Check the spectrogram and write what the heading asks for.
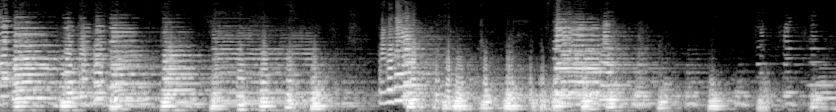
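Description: Small Swiss folk brass band playing a tune together: trombone, trumpets, euphonium and tuba, with notes changing several times a second. The playing drops back briefly a little before halfway, then comes in again.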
